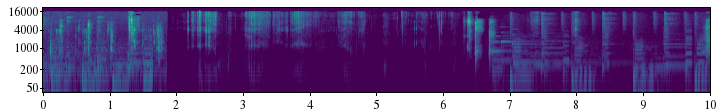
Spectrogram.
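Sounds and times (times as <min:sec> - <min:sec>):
person chewing: 0:00.0 - 0:06.9.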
